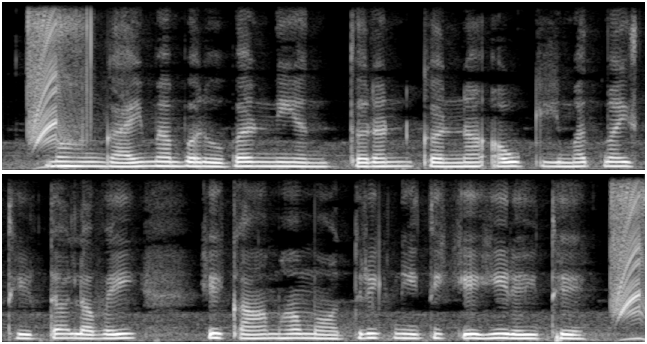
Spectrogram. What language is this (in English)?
Chhattisgarhi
